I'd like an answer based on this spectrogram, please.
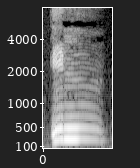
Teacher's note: وذلك بإلصاق طرف اللسان في أصول الثنايا العليا، إنه لازم يلتصق طرف اللسان في أصول الثنايا العليا وتظهر غنة من الخشوم بحيث لو كبست على الخشوم ينقطع النفس، هكذا إن، لاحظوا إخواني إن انقطع النفس لأنه لابد من غنة من الخشوم، ولابد إنه هذه الغنة تكون مقدارها حركتين والحركة قدروها بقبض الإصبع أو ببسطه بطريقة لا هي سريعة ولا هي بطيئة جدا. · Term: حرف الغنة المشدد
